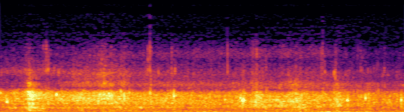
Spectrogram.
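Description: Water sloshing and lapping around a stand-up paddleboard as it is paddled along, with a few soft paddle splashes.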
